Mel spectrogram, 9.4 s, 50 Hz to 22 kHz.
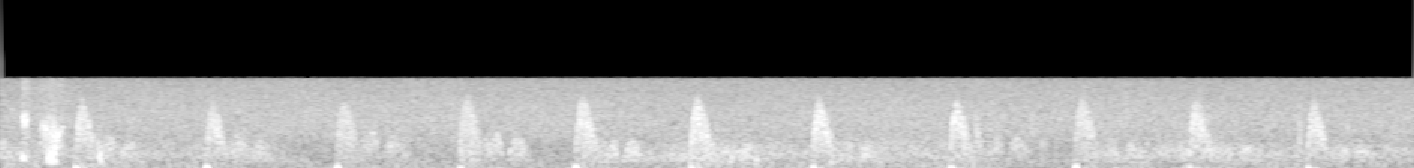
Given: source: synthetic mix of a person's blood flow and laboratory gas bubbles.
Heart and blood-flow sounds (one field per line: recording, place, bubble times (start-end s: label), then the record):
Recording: Doppler ultrasound of blood flow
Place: subclavian vein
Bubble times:
0.13-0.19 s: bubbles
0.27-0.43 s: bubbles
0.64-0.68 s: bubbles
From the record:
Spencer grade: 1 (occasional bubble signal discernible with the cardiac motion signal, with majority of cardiac periods free of bubbles)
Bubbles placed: anywhere in the cardiac cycle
